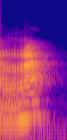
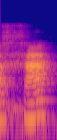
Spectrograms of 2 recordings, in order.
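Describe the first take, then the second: First: "ra" with a strong trilled R, louder; rolled R demo. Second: "ra" with a breathy, throaty H-like R; soft R demo. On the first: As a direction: roll the R hard on "ra". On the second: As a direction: say "ra" with the R as an aspirated H. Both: Shown as a demonstration. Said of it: "eu posso falar ra".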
